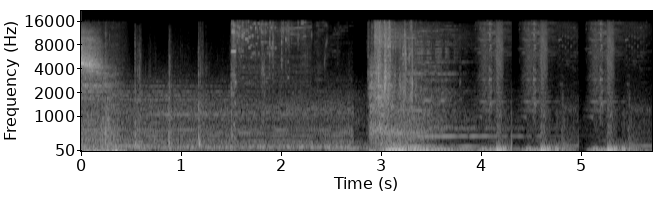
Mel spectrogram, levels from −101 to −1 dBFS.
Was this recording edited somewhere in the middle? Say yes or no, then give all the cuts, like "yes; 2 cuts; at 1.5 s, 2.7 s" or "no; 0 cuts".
yes; 1 cut; at 2.1 s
